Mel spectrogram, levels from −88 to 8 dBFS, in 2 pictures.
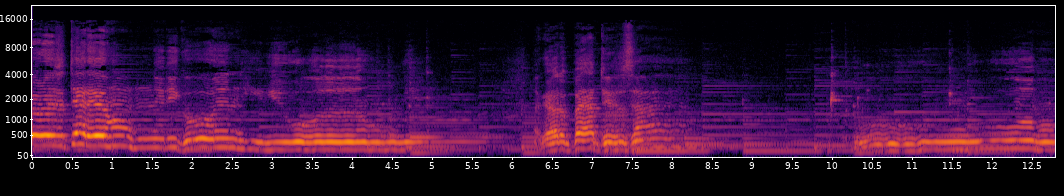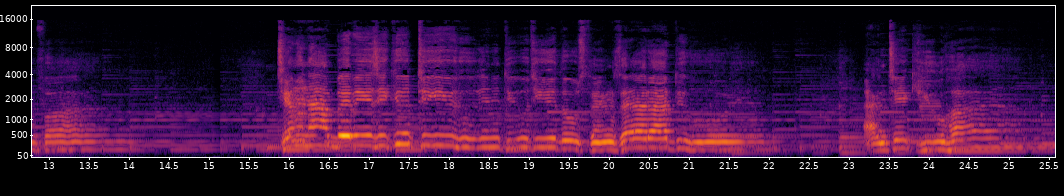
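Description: At 15.05 s there's a burst of packet loss running to about 15.15 s. Roughly 80 ms of audio never arrived, and the receiver papered over the whole hole by carrying the last bit of sound forward and fading it down. So you hear a short held, dwindling stretch, and then the audio picks up again a little further along, with that 80 ms simply gone.

Later come two much smaller dropouts, both short concealed packet loss. The first is around 18.27 to 18.31 s, where about 20 ms went missing and roughly 15 ms was patched by extending the preceding sound before blending back in. The second is around 22.97 to 23.02 s, a bigger one at about 40 ms missing with some 31 ms filled. Each comes across as a quick smear or wobble rather than an obvious gap.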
